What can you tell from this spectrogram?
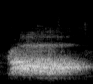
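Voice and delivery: breathy imitated roar, loud; tiger roar. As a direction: roar out like the great cat. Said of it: "her full-throated roar".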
